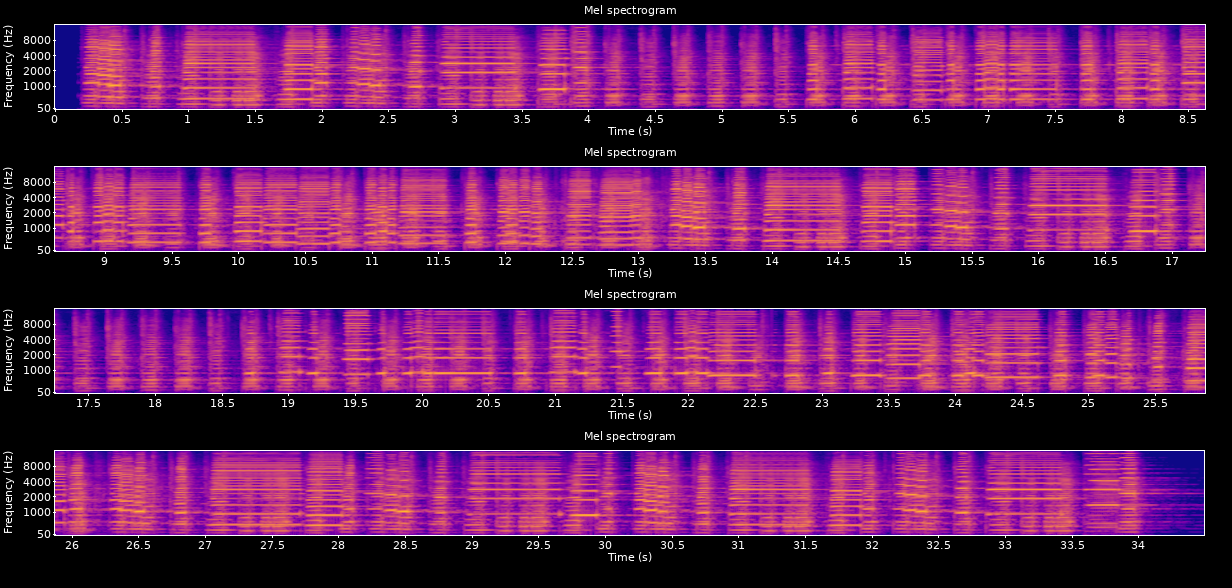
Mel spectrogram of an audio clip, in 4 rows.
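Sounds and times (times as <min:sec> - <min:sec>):
accordion playing on piccolo flute register: 0:00.2 - 0:34.4.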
